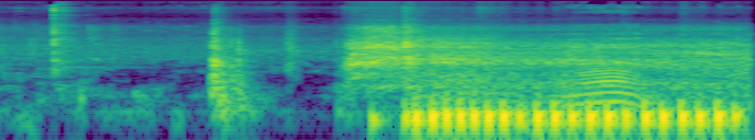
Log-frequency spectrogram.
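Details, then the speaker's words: Scooter after repair; it was previously noisy and prone to stalling. Valve clearance was reset and the timing chain tightened. Starter whirs briefly, it catches easily and settles into a steady, even idle, now quiet. "Valve clearance, binalik ko sa tamang clearance kasi maingay yung makina na ito kanina nung dinala to, pero ngayon tahimik na."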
